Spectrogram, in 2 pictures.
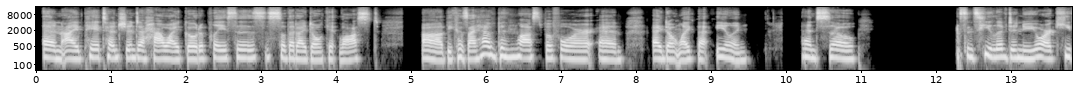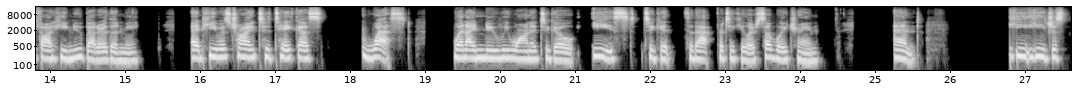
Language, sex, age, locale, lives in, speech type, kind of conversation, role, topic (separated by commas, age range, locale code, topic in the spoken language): English, female, 40-44, en-US, United States, conversation, unstructured, none, How can arguments actually help a couple grow closer?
